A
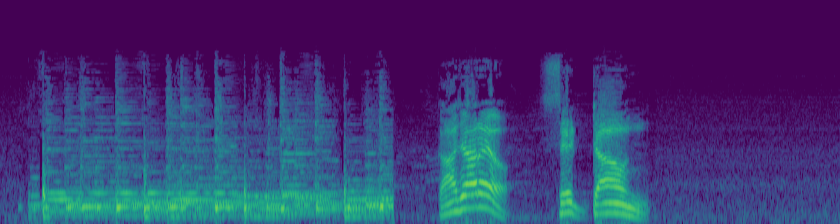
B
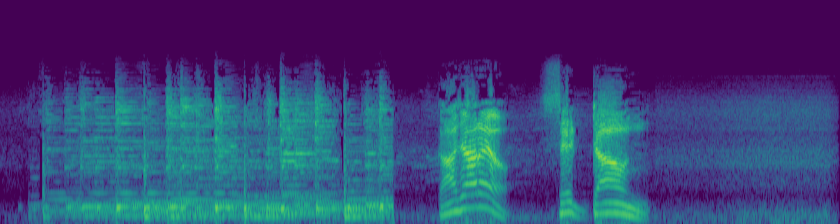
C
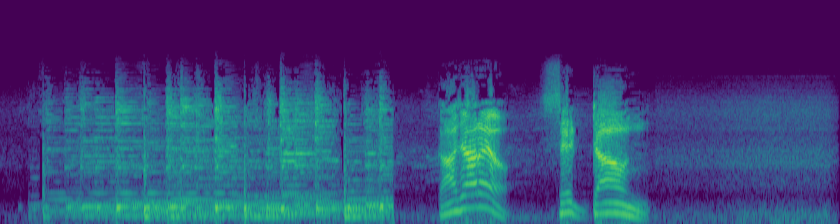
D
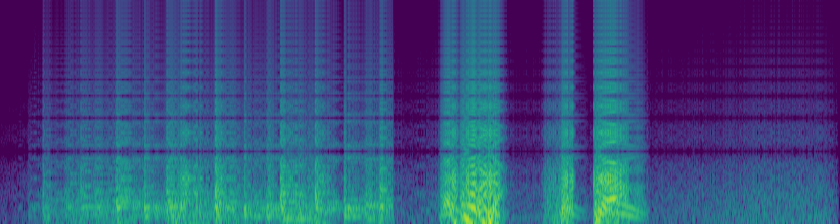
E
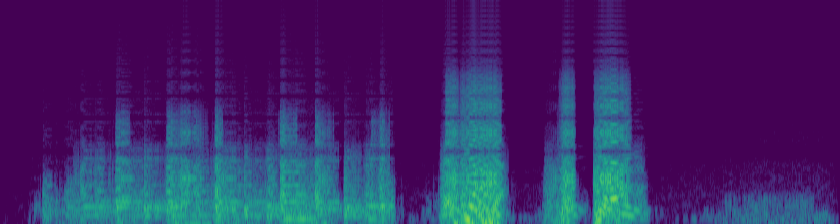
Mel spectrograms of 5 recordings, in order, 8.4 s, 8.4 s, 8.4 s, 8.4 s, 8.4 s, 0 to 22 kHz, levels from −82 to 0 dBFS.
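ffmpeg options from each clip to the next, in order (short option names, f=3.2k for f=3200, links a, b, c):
-af "dynaudnorm=f=590:g=3:m=16dB,firequalizer=gain_entry='entry(130,0);entry(380,-15);entry(1100,8);entry(2100,6);entry(3300,15);entry(8800,-14)':delay=0.05:min_phase=1,volume=-7dB"
-af anull
-af "acrusher=samples=30:mix=1:aa=0.000001"
-filter_complex "[0:a]asplit=2[a][b];[b]adelay=17,volume=-2dB[c];[a][c]amix=inputs=2:normalize=0,asoftclip=type=tanh:threshold=-6dB,afwtdn=0.0282,volume=-7dB"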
